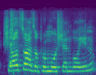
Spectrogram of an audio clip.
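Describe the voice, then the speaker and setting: A woman's voice: a little high, normal speed, a bit bright. Playful Caribbean woman chatting on a podcast. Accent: Caribbean English. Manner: playful, informal, slangy. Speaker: podcast co-host. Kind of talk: casual podcast chat with shout-outs.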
